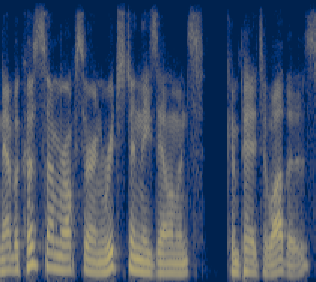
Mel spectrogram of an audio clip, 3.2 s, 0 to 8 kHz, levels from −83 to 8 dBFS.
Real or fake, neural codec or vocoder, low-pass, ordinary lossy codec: real; none; 7.2 kHz; Opus, 16 kbps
